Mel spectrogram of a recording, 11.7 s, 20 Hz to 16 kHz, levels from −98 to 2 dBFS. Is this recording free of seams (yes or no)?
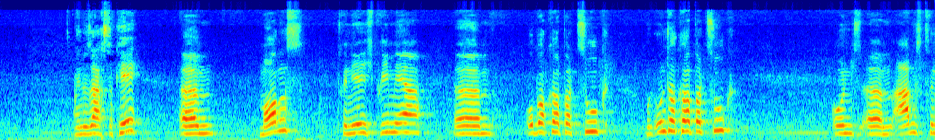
yes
